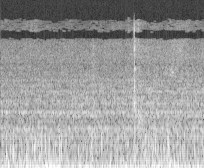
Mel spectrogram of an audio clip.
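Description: Steady low rumble of a car, heard from inside its cabin while it moves.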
